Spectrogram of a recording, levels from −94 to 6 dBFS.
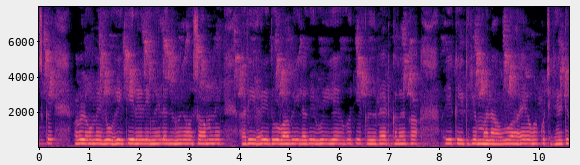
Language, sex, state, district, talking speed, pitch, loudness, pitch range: Hindi, female, Rajasthan, Churu, 145 wpm, 220 Hz, -25 LUFS, 215-220 Hz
